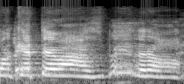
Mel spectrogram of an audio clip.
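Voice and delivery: put-on shout. Retelling how a guy on a club balcony called after him: imitating someone shouting. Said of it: "Y me grita".

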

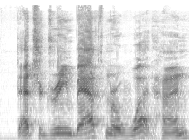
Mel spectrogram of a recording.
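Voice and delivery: ordinary delivery

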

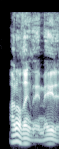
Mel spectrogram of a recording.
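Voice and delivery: plain

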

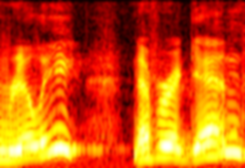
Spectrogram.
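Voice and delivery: put-on high, tearful little-girl voice, crying out. Retelling the five-year-old daughter coming into the room, imitating her crying. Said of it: "came into the room crying".

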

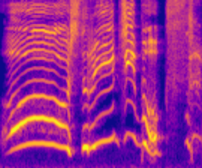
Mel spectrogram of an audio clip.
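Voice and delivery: shrill, very loud, drawn-out aha. Retelling a rehearsal where a composer finally understood the word: impression of James saying "shruti box". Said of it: "that impression is not really of James".

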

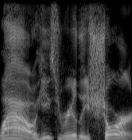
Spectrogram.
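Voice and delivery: mock very high, drawn-out exclaim at full blast. Retelling a remark made beside a booth: imitating saying it very loudly. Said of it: "as loud as I could possibly say".

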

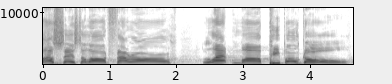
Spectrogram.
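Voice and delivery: put-on slow, drawling Texan accent, "go" stretched out. Retelling a movie Moses speaking to Pharaoh: Charlton Heston drawling Texan accent. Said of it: "drawls out the Texan accent".

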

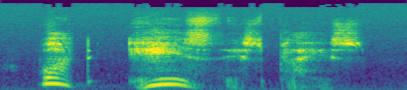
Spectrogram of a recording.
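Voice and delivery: hushed, nervous, breathy near-whisper. Narrator reads Midnight's question in the story: nervous voice. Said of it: "Asked Midnight in a nervous voice".

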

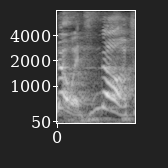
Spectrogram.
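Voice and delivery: mock outburst, loud and high, blurted.

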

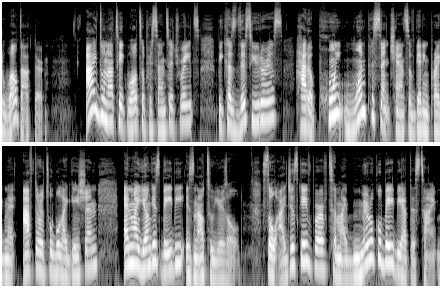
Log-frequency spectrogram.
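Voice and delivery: normal talking voice

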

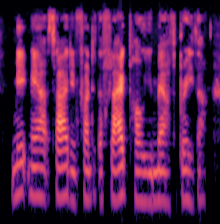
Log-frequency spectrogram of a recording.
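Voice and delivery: very low, flat phone-line voice. Reading aloud a quoted message to the co-host, in a low 1-900 number voice. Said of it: "I feel like I should lower my voice for this".

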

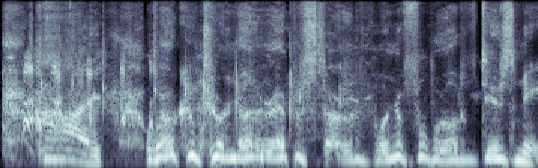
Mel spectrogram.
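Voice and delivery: rough, rasping TV presenter delivery. Imitating Michael Eisner introducing Wonderful World of Disney: raspy Michael Eisner voice. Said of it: "with his raspy voice be like".

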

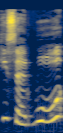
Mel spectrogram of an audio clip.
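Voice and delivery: loud, high put-on British accent. Acting a scene, complaining that a man was out of line, in a british accent. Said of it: "I want to be in a British accent".

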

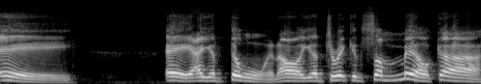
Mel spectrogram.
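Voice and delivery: put-on 1920s old-time mobster gangster patter. Mimicking the main band geek kid character, in a 1920s gangster voice. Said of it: "you sounded like a 1920s gangster".

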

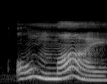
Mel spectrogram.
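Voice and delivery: anxious, worried little exclamation. A woman reacts to the narrator's news from a letter, with a worried exclamation. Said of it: "she exclaimed, her face full of worry".

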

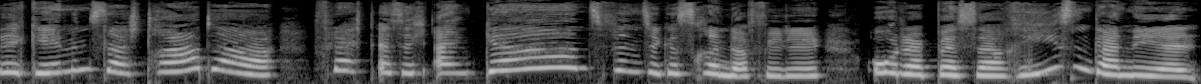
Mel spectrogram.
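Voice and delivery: affected, very high, mannered put-on voice. Narrator reading Millie mimicking Ariane after she drives off, mocking Ariane's affected speech. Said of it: "äffte Arianes gezierte Sprechweise nach".

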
